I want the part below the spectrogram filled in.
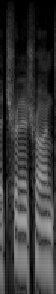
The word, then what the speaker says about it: Trinitron: The Trinitron TV.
